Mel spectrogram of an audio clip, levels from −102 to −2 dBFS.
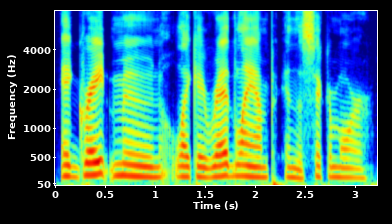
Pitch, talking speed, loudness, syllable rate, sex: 175 Hz, 185 wpm, -19 LUFS, 4.3 syllables/s, female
